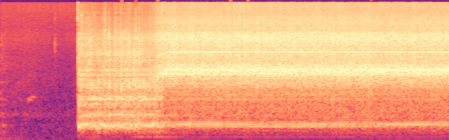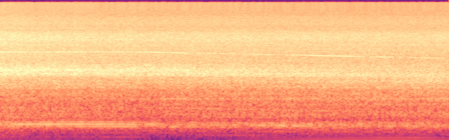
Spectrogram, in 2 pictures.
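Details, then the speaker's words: Radial arm saw motor powered on, then coasting down: high steady whine with a dry rasp and slight vibration as the blade spins down. Bearings in rough shape. Worn motor bearings. "Uh, so this saw behaves much the same as the other saw. However, the bearings in this saw are in rough shape. I'll power it on here so that you can hear"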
